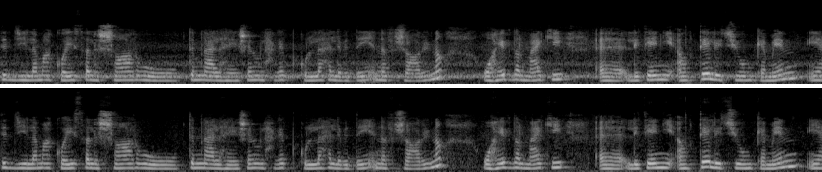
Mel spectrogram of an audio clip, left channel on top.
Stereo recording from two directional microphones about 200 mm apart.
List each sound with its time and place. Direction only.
0.0 s speech: 55° right (ahead or behind)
